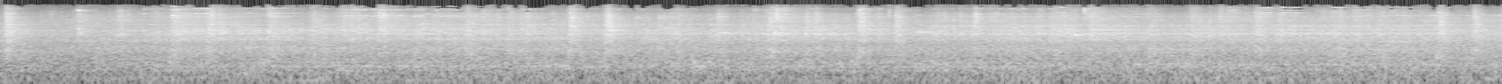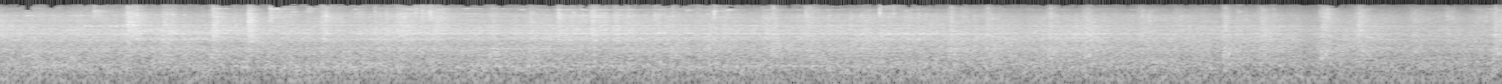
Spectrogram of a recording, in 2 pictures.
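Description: Long freight train of covered bogie hopper wagons rolling past at a steady speed, its wheels clicking over rail joints in a continuous rumble.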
